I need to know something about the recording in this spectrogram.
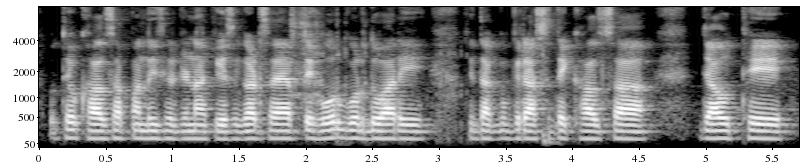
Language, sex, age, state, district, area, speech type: Punjabi, male, 18-30, Punjab, Rupnagar, rural, spontaneous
